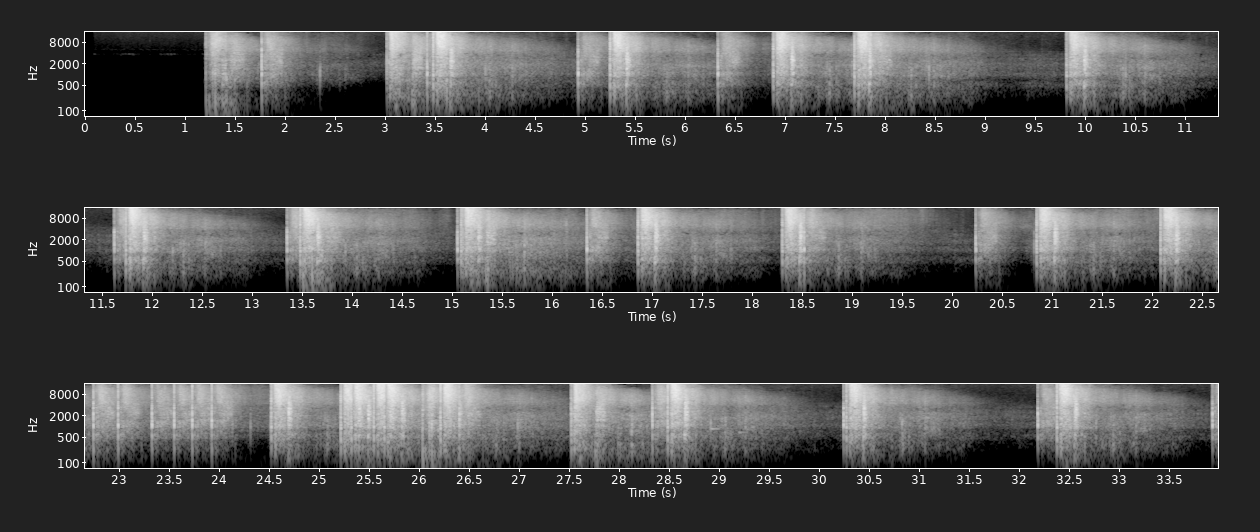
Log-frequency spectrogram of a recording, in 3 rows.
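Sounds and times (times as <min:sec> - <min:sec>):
firework bangs: 0:01.2 - 0:08.8, 0:09.8 - 0:10.9, 0:11.6 - 0:12.8, 0:13.4 - 0:19.6, 0:20.2 - 0:31.3, 0:32.2 - 0:33.4.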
